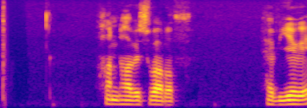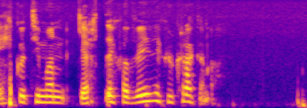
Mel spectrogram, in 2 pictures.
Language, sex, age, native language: Icelandic, male, 20-29, Icelandic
